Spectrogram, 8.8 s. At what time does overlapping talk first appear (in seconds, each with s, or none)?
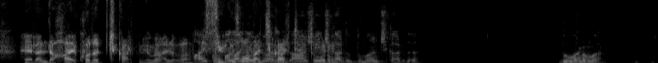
2.6 s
